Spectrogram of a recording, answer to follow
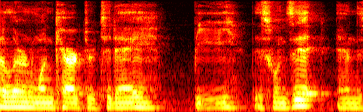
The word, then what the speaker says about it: bi: In the pin phonetic system, this is pronounced b, not by.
